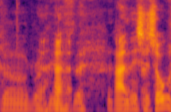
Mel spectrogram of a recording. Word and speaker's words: Alburgh: Yeah, it's spelled Alburgh, A-L-B, Yeah. Alburgh. Yeah. It's Arborough. That's right, it's yes. Alburgh. So Russell says. It is, trust me, it's Arborough.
